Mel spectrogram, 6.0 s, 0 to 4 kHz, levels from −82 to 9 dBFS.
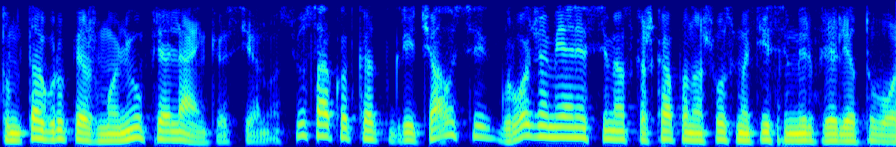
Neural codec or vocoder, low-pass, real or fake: none; 3.6 kHz; real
